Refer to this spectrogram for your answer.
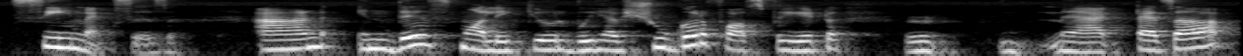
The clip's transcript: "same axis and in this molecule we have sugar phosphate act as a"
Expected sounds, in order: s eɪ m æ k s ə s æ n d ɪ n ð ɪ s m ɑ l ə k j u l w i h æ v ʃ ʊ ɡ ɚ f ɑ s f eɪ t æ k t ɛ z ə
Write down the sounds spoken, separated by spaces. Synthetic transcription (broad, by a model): s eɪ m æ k s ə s æ n d ɪ n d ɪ s m ɑ l ə k j u l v i h æ v ʃ ʊ ɡ ɚ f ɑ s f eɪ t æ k t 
